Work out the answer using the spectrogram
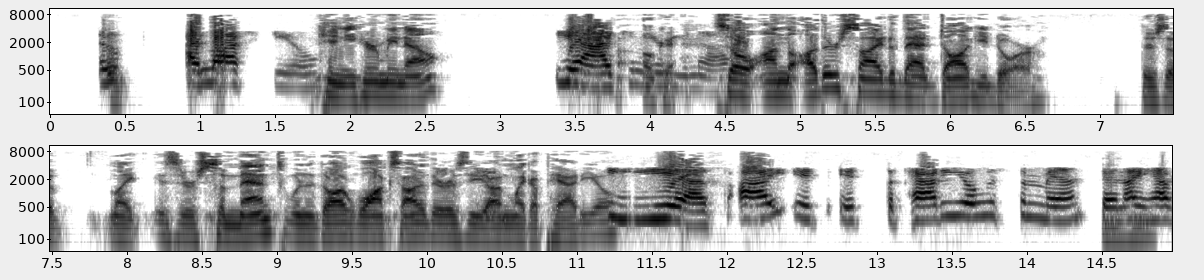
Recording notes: Listener Q & A from live callers and FaceBook Live.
